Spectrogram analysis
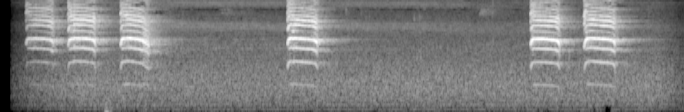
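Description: Blue Jay giving harsh, nasal jeer calls, six in all: a quick run of three, a single, then a pair, over a quiet background.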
